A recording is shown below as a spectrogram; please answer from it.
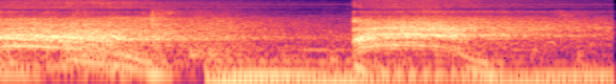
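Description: Javanese gamelan music accompanying a stage fight: two loud drum strokes with a falling pitch, about a second and a half apart, over ringing metal and a low hum.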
